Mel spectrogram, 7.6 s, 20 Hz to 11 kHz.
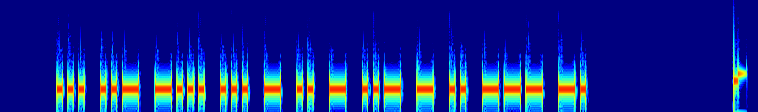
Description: Morse code, heard as a keyed tone, about 22 wpm, 700 Hz. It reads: SUBSTITUTION
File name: Twelve Letter Words - 22wpm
